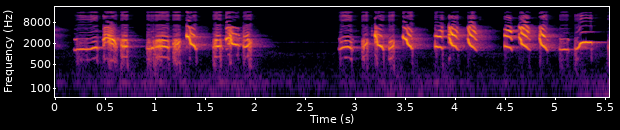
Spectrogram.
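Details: Caged pet parrot chattering and singing in a small room, fast strings of scratchy, squeaky syllables and warbled notes in three bursts with short gaps between them.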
